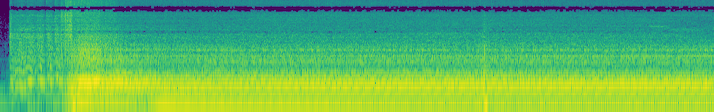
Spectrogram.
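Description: Porsche Boxster's flat-six engine cranking, catching about a second in with a brief flare of revs, then settling into a steady idle. A single short click about ten seconds in.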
